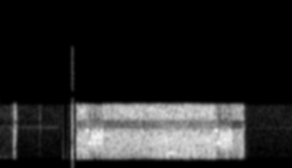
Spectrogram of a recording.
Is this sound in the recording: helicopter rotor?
no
